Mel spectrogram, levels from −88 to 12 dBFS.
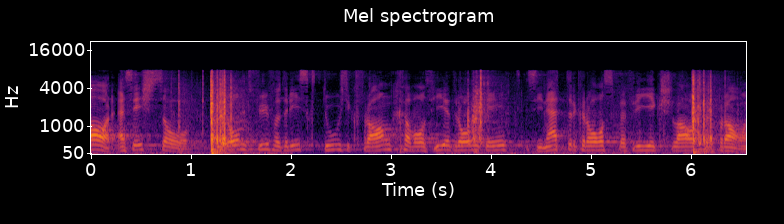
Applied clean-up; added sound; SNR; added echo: none; Telephone; 1 dB; none.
